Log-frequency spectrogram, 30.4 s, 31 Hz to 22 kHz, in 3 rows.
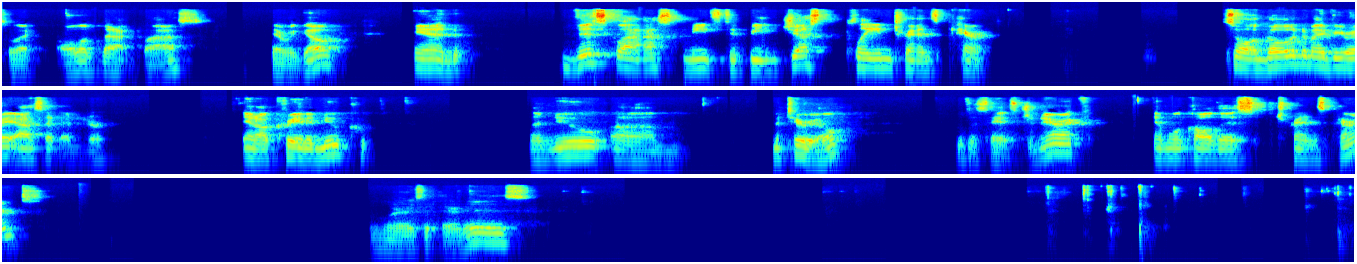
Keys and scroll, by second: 28.4 ctrl+a, 28.9-30.4 typing.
